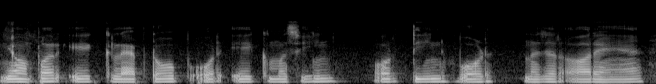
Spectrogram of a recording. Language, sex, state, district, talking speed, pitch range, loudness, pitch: Hindi, male, Uttar Pradesh, Shamli, 130 wpm, 120-135 Hz, -21 LUFS, 130 Hz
